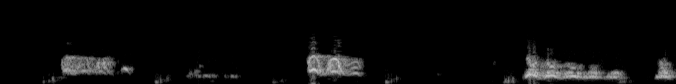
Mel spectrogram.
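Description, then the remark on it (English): A dog barks in three or four separate bursts spread over several seconds, the last a longer run of rough yelping barks, fairly loud with no talking. “Yeah, well, that's the nature of a dog.”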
